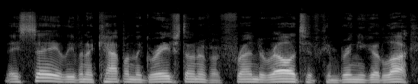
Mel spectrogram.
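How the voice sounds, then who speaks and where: A man's voice: mid-range voice, fairly even intonation, brisk, no echo, close to an everyday voice. Man acting a wry young American mercenary, dry sound. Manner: casual, sardonic, grumbling. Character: wry young male mercenary sniper in a post-apocalyptic wasteland. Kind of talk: video game companion dialogue.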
